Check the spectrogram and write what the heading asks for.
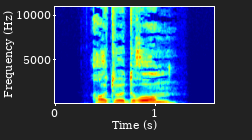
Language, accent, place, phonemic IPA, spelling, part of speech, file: German, Germany, Berlin, /aʊ̯toˈdʁoːm/, Autodrom, noun, De-Autodrom.ogg
- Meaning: 1. speedway (racetrack) 2. scooter lane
